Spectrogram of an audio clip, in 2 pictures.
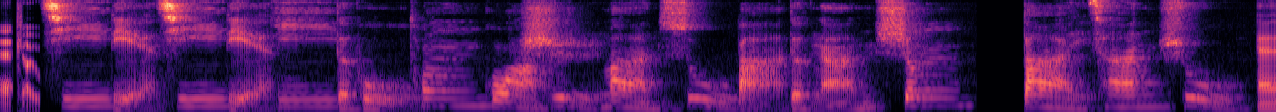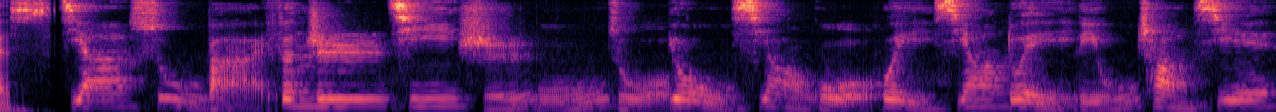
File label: mandarin; ekho 7.7.1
